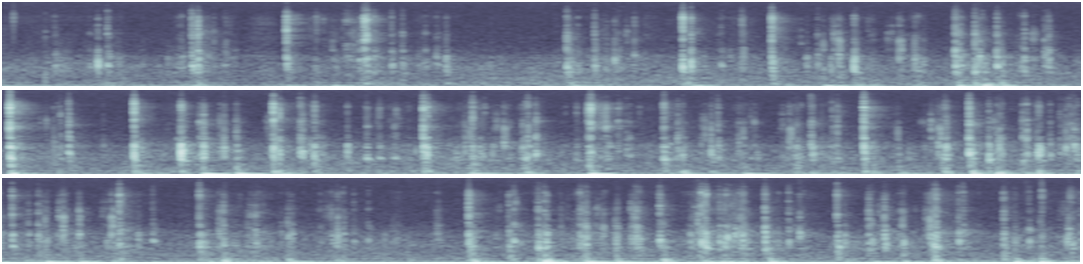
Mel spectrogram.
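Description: Typing on a computer keyboard: irregular runs of keystroke clicks with short pauses between them.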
